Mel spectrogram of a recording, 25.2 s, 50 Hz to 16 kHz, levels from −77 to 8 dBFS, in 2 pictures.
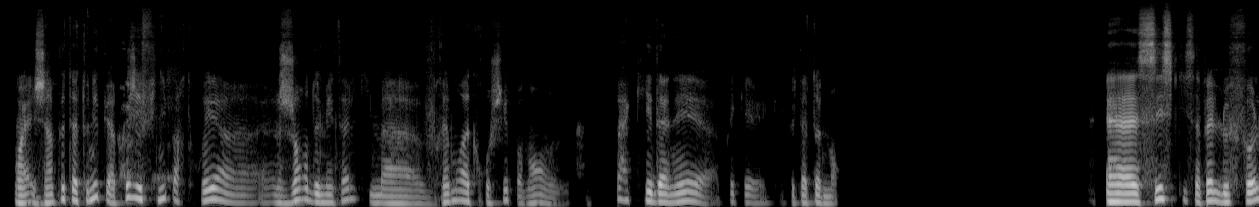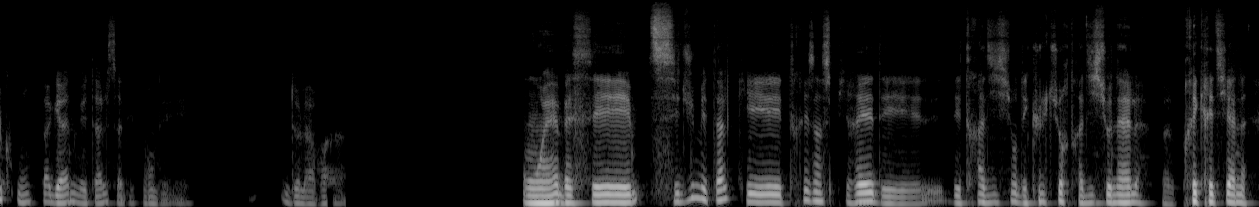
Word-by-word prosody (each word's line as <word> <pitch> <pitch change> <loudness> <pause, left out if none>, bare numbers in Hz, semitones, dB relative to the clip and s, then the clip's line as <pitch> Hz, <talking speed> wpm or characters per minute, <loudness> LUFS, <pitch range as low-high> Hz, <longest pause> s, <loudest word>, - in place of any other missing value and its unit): Ouais 135 +2 +1
j'ai 120 +2 +2
un 140 - 0
peu 195 - -1
tâtonné, 170 +2 +1
puis 230 - -3
après 125 - -1
j'ai 205 - +4
fini 190 +1 -5
par 175 -4 -10
trouver 185 +4 0
un 155 -5 -5 0.4
un - - -9
genre 170 +9 -1
de 145 - +1
métal 140 +8 -4
qui 185 -9 -14
m'a 120 -2 -5
vraiment 140 +10 -5
accroché 150 +1 -5
pendant, 125 -1 -10
heu, 105 +1 -23 0.2
un 110 - -33 0.3
paquet 175 -3 -2
d'années, 150 +1 +2
après 150 - -17
quel 130 -3 -14
quelques 125 0 -19
tâtonnements. 125 -3 -5 2.7
Heu, 150 0 +10
c'est 180 +8 +5
ce 200 - +1
qui 175 -4 -15
s'appelle 160 +2 +3
le 145 -1 +3
folk, 155 +4 +2
ou 140 0 -12
pagan 135 -2 -6
métal, 125 -1 -14
ça 135 - -18
dépend 120 -1 -20
des 110 - -25 1.1
de 130 -6 -17
leur, 115 -1 -18
heu - - -26 1.8
Ouais 125 +1 +6
beh 135 -2 +1
c'est 135 +2 +4 0.2
c'est 150 -1 -2
du 200 +9 -7
métal 185 0 -3
qui 150 - -5
est 140 -2 +1
très 170 +4 -8
inspiré 150 -1 0
des 115 0 -10
des 125 - -6
traditions, 135 +3 -8
des 125 - -7
cultures 145 +4 -6
traditionnelles, 135 0 -2
heu, 110 -1 -17
préchrétiennes, 145 -3 +1
140 Hz, 150 wpm, -23 LUFS, 125-155 Hz, 2.7 s, Heu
